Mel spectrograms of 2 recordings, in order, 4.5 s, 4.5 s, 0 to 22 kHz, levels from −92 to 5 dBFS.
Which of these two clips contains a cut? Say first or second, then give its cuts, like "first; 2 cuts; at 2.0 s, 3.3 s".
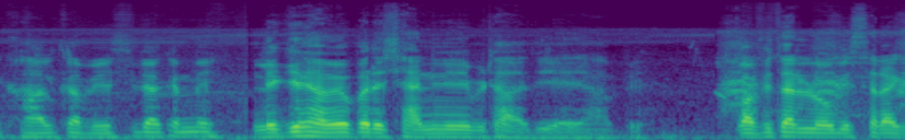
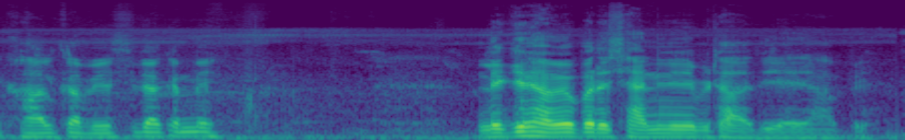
first; 2 cuts; at 1.2 s, 3.4 s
